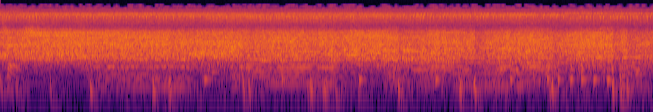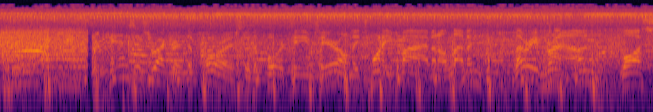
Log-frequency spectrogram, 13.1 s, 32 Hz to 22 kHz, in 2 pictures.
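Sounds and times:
arena crowd noise: 0:00.0 - 0:13.0
brass band playing held notes: 0:00.8 - 0:09.2.

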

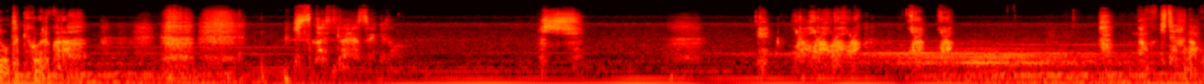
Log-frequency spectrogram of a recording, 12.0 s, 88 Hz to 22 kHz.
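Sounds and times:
steady low rumble: 0:00.0 - 0:12.0
man whispering: 0:01.6 - 0:04.1, 0:05.3 - 0:05.9, 0:07.5 - 0:09.7, 0:10.9 - 0:12.0.

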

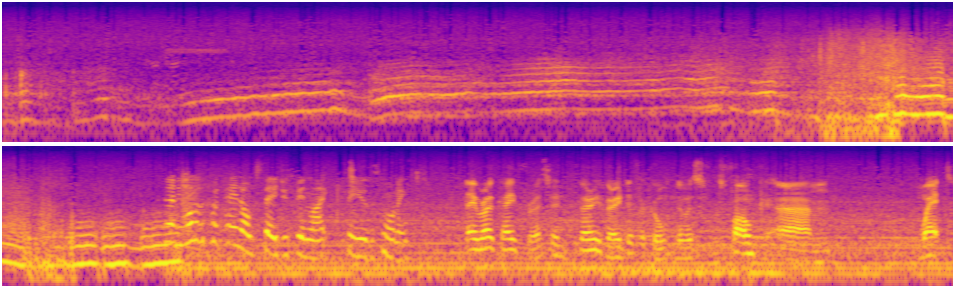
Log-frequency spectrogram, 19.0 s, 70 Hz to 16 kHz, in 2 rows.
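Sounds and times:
rally car engine at full throttle: 0:00.0 - 0:19.0.

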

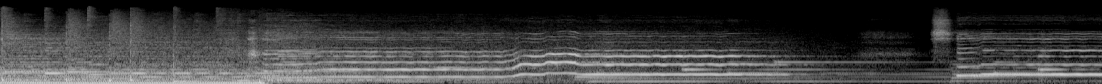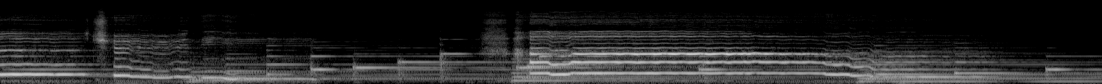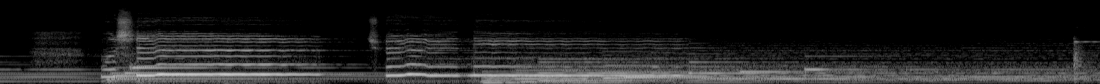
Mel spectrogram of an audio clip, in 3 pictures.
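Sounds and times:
hummed melody: 0:00.0 - 0:08.5
slow ballad music: 0:00.0 - 0:33.0.

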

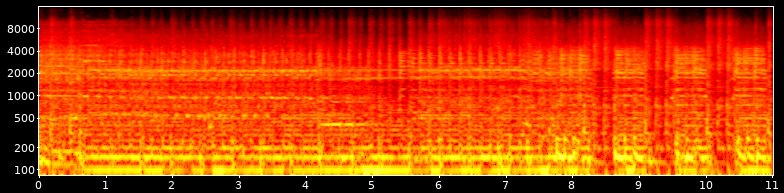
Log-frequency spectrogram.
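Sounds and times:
bass guitar: 0:00.0 - 0:11.0
distorted electric guitar: 0:00.0 - 0:11.0
drums and cymbals: 0:00.0 - 0:11.0.

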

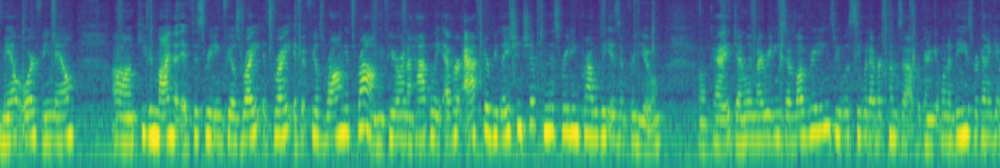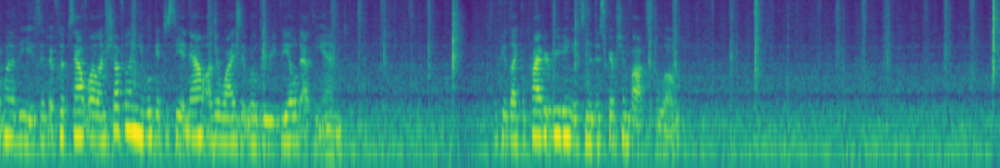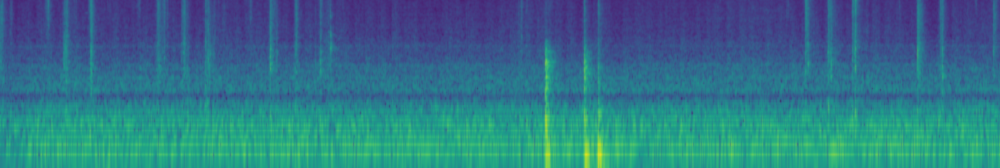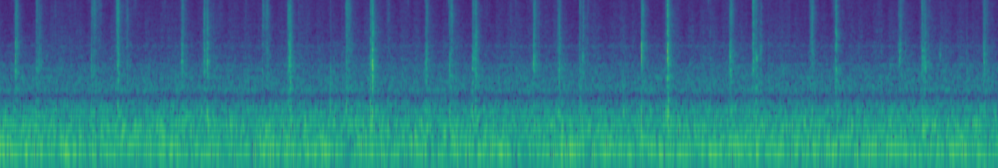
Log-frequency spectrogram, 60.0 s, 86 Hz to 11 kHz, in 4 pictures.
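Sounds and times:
cards being shuffled: 0:00.2 - 0:01.0, 0:02.0 - 0:09.9, 0:10.8 - 0:14.0, 0:16.5 - 0:17.5, 0:18.1 - 0:36.2, 0:41.2 - 0:59.9.

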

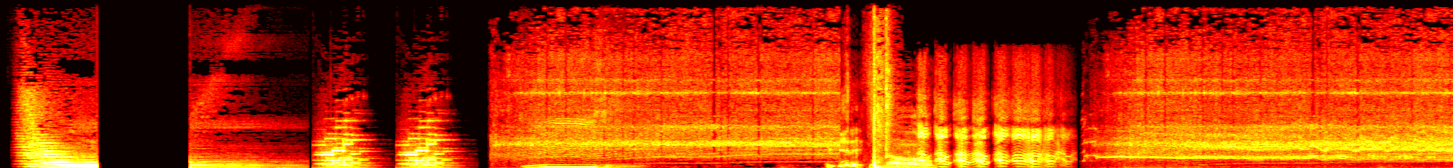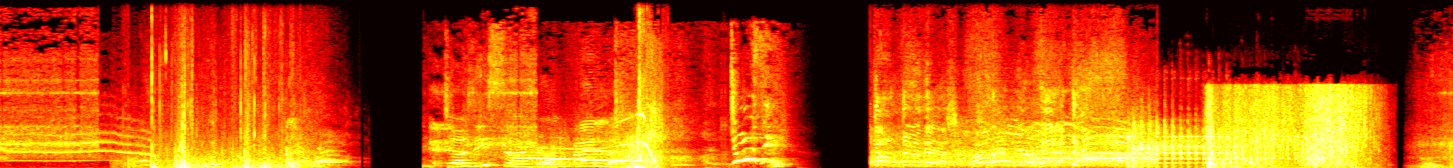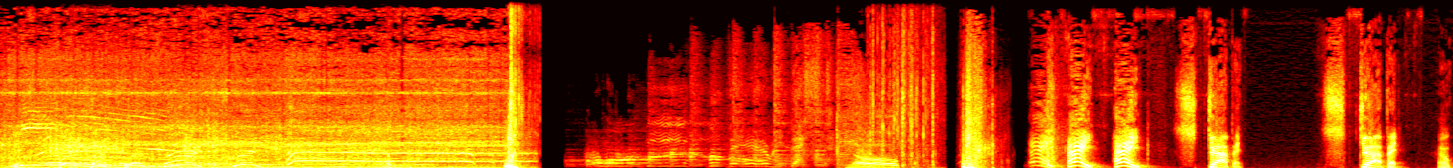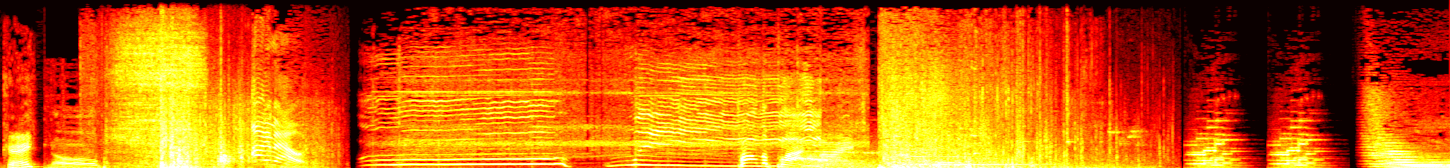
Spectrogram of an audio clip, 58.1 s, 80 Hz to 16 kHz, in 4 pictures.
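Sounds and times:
people shouting and screaming: 0:10.8 - 0:16.2, 0:17.6 - 0:18.1, 0:23.2 - 0:26.0, 0:28.8 - 0:34.4, 0:47.2 - 0:52.2
zipline trolley whirring on cable: 0:11.0 - 0:15.5, 0:28.7 - 0:34.1, 0:48.2 - 0:50.8.

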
